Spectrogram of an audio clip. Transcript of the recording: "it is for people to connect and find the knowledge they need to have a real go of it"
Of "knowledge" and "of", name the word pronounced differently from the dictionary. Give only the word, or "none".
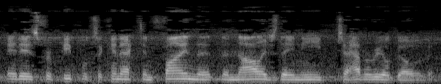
none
